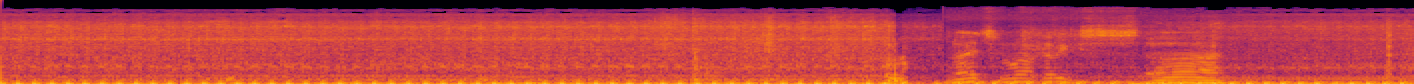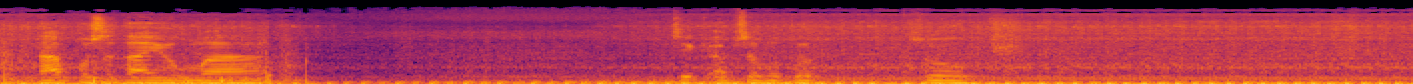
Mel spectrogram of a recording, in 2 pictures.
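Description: A scooter engine idles with a steady, rapid putter close by.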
